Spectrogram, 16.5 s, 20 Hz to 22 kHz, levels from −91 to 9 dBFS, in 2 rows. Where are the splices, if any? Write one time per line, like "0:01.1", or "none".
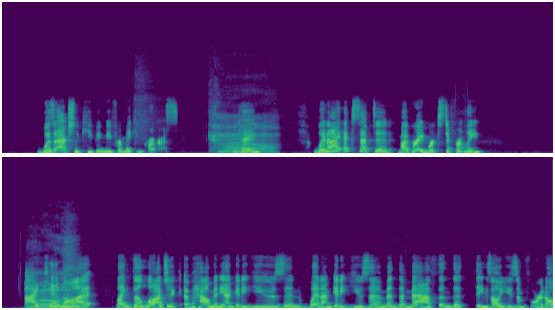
none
